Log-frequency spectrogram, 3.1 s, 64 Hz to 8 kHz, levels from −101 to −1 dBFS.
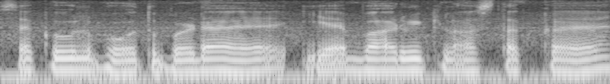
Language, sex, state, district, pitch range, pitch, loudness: Hindi, male, Uttar Pradesh, Muzaffarnagar, 125-140 Hz, 135 Hz, -15 LUFS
